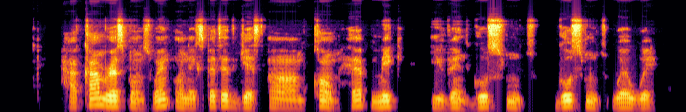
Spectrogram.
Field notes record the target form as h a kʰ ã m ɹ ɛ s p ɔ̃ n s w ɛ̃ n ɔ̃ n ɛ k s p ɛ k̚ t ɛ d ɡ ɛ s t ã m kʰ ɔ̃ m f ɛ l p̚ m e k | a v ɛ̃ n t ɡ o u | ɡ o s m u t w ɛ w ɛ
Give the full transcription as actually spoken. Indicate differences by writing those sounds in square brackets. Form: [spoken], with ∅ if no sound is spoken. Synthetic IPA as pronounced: h a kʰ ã m ɹ ɛ s p ɔ̃ n s w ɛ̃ n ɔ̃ n ɛ k s p ɛ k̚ t ɛ d ɡ ɛ s t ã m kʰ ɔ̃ m [h] ɛ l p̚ m e k | [i] v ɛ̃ n t ɡ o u | ɡ o s m u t w ɛ w ɛ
